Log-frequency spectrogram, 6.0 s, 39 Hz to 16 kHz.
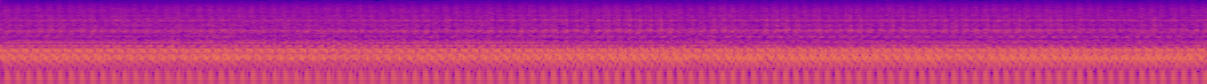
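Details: Suzuki Bandit 1200 at its first start after a rebuild, on choke with the idle raised from very low: a low, lumpy, loping idle. The owner says the carbs are out of whack and unsynchronized.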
